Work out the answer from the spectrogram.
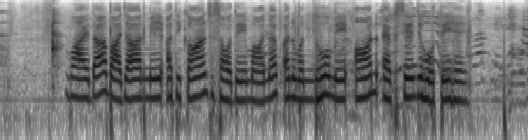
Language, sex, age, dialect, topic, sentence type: Hindi, female, 60-100, Kanauji Braj Bhasha, banking, statement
